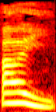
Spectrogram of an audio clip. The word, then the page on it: 愛: あい; ai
